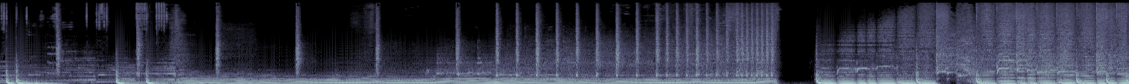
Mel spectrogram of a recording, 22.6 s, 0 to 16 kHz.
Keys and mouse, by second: 0.9 click, 4.3 click, 5.0 click, 5.9 Return, 8.4 Left, 9.2 Right, 9.5 Up, 9.7 Up, 9.9 Up, 10.1 Up, 10.6 Down, 11.3 Right, 11.9 Return, 12.8 u, 13.8 click, 15.1 click, 17.4 v, 19.4 Down, 20.3 click, 21.2 click.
